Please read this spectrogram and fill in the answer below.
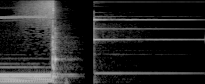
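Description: Synthesizer music chord ending about half a second in with a short rising whoosh, then a single bright bell-like ding about a second in that rings on and fades: a subscribe-button sound effect.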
